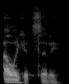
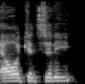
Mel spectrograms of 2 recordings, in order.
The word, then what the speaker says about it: Ellicott City: It's pronounced Ellicott City. Is it Ellicott City?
